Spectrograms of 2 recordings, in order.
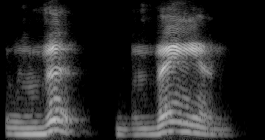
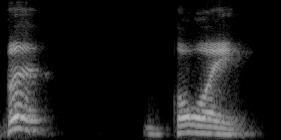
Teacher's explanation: Remember, we have v where the tooth touches the lip.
